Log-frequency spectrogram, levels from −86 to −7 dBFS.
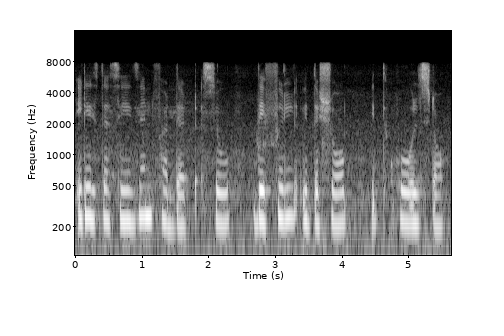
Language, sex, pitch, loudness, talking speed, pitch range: English, female, 220 Hz, -20 LUFS, 160 wpm, 215-235 Hz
